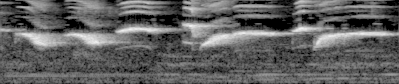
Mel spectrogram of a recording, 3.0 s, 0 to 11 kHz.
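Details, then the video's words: Chinese hwamei, caged about six months and just through its molt, sings long clear whistled phrases, each sliding down then rising again, with a high ringing quality and short pauses between. "Hoạ mi bổi 6 tháng lồng"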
